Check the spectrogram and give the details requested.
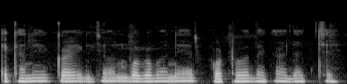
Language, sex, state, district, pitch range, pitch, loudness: Bengali, male, Assam, Hailakandi, 130-145 Hz, 140 Hz, -18 LUFS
